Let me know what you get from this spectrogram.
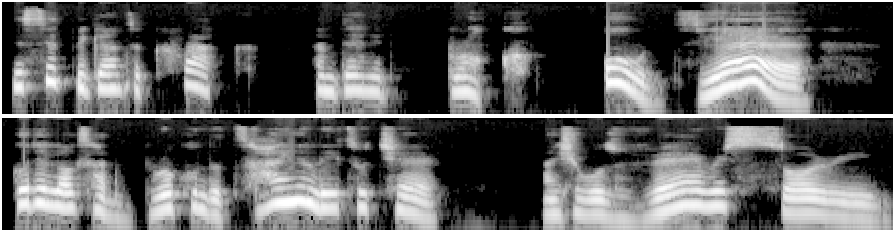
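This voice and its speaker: A woman reads a children's story aloud as a storyteller, with deliberate, emphatic delivery and drawn-out key phrases. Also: on the high side, dark tone, no room sound, muffled recording. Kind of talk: expressive children's storybook narration.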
